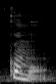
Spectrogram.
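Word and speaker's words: comment: como means how and we do not pronounce the nt at the end of the word it's pronounced como so our question sq2a2d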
